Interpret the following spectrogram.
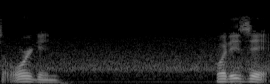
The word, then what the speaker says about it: Oregon: But Oregon is still 2 syllables. Oregon. Oregon. Yeah. They're both 2 syllables.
